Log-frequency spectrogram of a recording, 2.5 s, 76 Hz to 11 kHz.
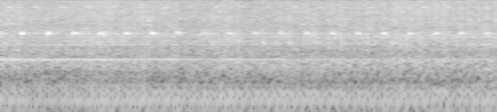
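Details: Ford 390 FE big block on a test run with reconditioned bottom end, C4AE 4V heads and 2V manifold, not yet run in. Smooth, even V8 idle with a steady beat and a light whine, possibly from the alternator or water pump; healthy.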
